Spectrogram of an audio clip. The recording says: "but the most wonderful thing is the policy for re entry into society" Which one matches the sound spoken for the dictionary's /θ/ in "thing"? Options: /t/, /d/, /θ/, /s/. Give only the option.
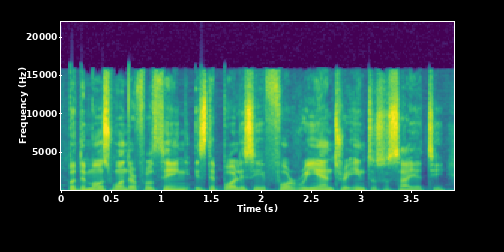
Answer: /θ/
